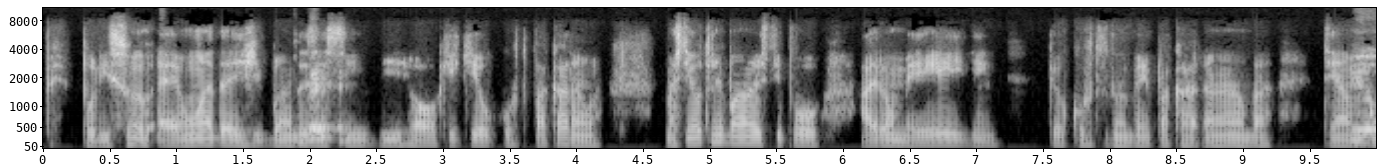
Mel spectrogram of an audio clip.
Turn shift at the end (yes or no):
yes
